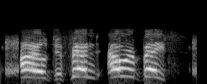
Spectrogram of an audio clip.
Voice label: defending base, male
